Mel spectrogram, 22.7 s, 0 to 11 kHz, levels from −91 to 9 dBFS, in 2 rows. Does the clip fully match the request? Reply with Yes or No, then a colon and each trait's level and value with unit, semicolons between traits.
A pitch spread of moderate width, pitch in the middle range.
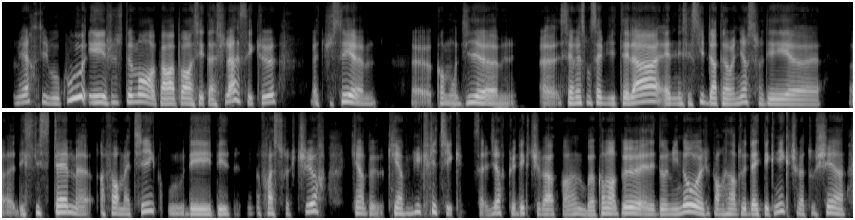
Yes: average, 4.7 semitones; medium, 165 Hz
